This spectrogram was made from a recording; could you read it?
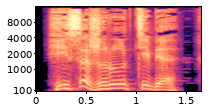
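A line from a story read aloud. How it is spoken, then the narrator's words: Young man's guffaw. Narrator (Russian): хохотнул один из парней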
